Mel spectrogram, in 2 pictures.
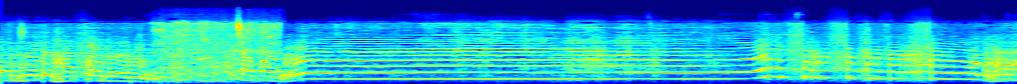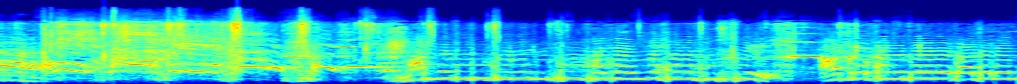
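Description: A crowd of young women chants slogans loudly outdoors, close by.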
